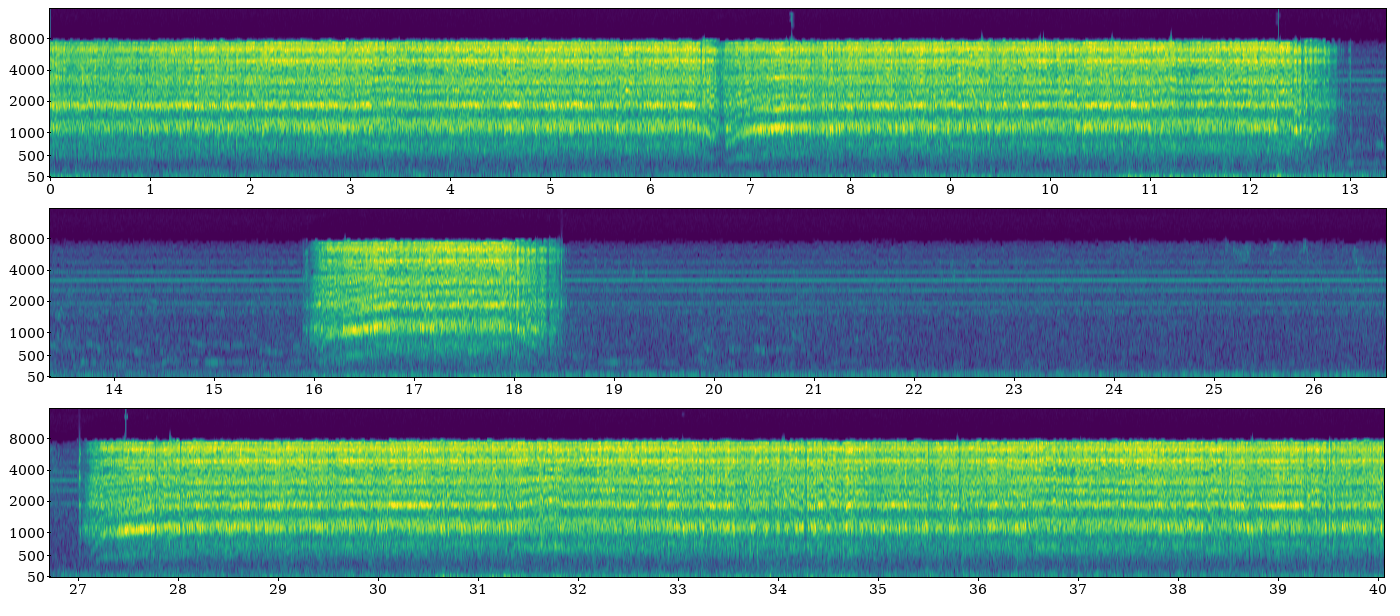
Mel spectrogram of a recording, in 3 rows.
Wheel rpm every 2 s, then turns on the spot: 160, 160, 160, 140, 160, 160, 60, 0, 130, 20, 0, 0, 0, 50, 160, 160, 160, 160, 160, 160.
none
